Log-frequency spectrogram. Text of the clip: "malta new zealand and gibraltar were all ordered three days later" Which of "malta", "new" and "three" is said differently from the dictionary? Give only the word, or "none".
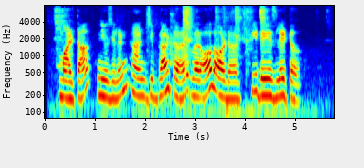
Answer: three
